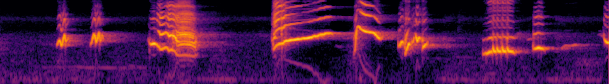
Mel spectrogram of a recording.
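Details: Local Oriental magpie-robin singing for daily tutoring: paired short whistles, a harsh buzzy note, then long sweeping whistles and rich warbles, all loud and clear.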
